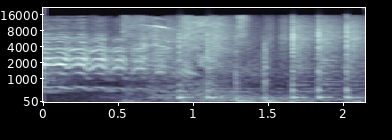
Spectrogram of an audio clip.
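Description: A horse's whinny sound effect, wavering in pitch and fading over about the first second. Rock music with a steady drum beat comes in under it about half a second in.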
